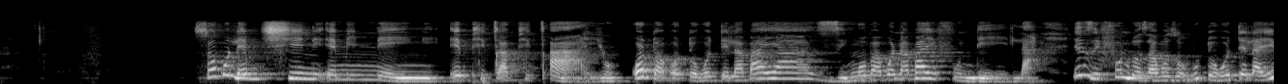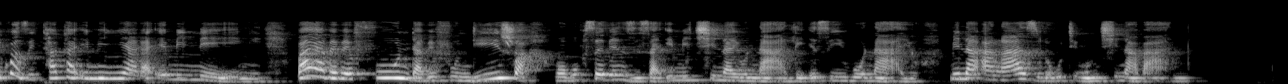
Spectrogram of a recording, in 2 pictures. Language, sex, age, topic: North Ndebele, male, 36-49, health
